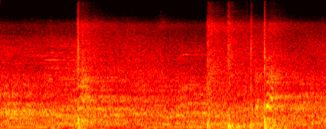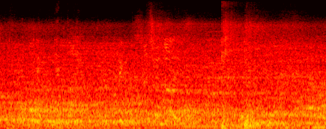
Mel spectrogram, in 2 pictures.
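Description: Boxing gloves thud against punch mitts in a large echoing hall.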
